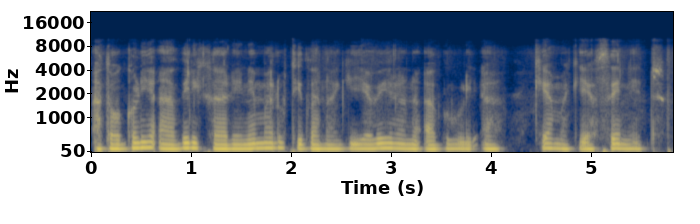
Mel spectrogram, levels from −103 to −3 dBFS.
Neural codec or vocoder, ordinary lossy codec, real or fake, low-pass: none; none; real; 9.9 kHz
